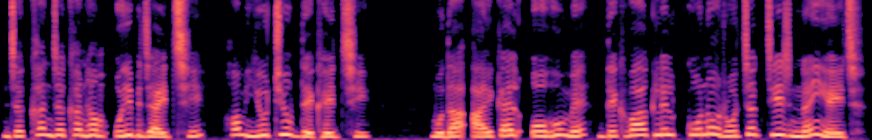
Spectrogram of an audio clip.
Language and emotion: Maithili, sad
